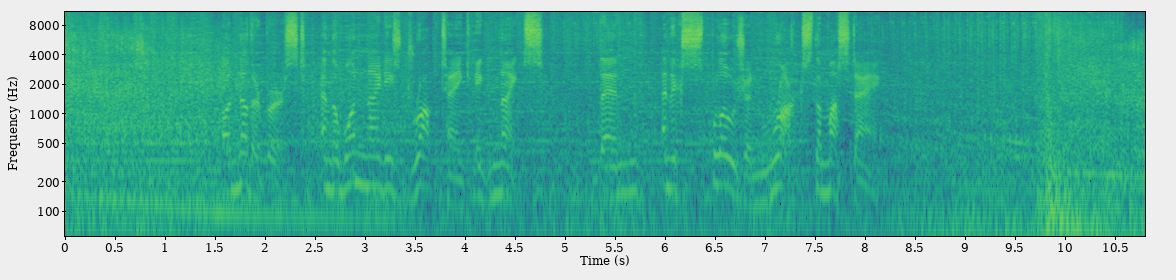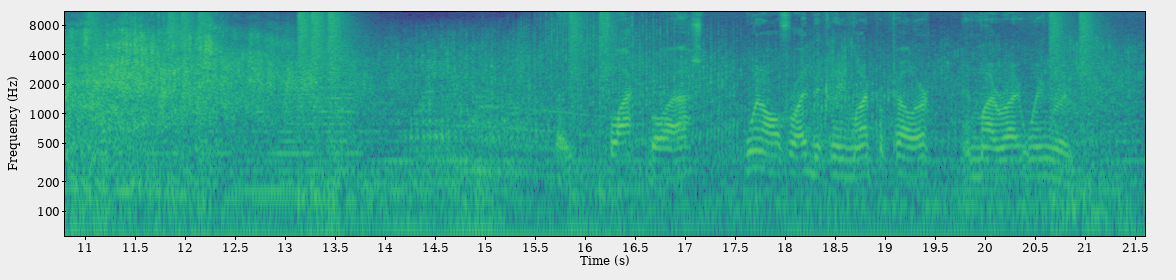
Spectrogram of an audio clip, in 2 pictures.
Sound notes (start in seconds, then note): 8.1 gunfire; 9.7 boom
